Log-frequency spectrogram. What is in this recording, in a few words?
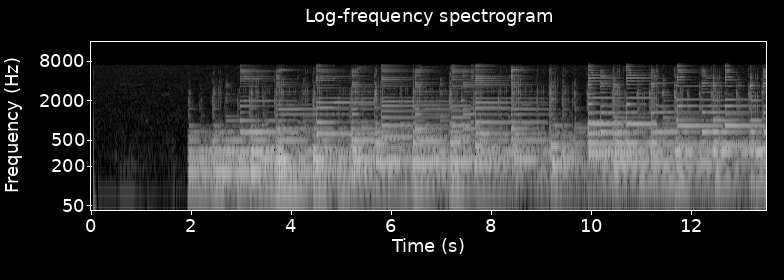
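instrumental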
